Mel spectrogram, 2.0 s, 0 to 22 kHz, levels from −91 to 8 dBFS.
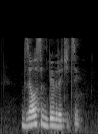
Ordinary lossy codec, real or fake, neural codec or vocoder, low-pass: AAC, 24 kbps; fake; codec, 32 kHz, 1.9 kbps, SNAC; 14.4 kHz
